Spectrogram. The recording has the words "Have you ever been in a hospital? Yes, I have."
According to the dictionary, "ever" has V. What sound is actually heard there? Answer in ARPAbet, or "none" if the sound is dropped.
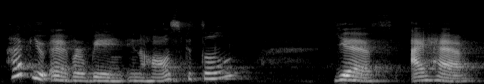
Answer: V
